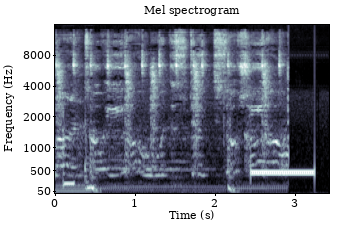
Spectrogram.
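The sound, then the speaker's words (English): Telephone tone for a rejected call: a single long, steady electronic beep follows busier sound and then cuts off abruptly. “We're about to do phone calls. Call rejected.”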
